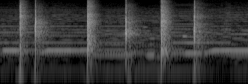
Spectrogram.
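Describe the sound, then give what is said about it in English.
Several sharp hand claps on a count of one, two, three ring out in a loose, slightly uneven rhythm, some landing in quick pairs as if the clappers aren't quite together, over a faint steady hum with no talking. “You're like, don't speak to me about the claps.”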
